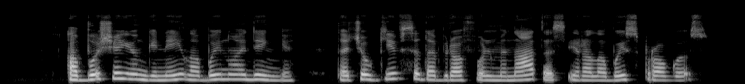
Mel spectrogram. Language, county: Lithuanian, Tauragė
